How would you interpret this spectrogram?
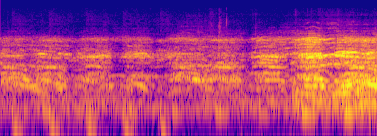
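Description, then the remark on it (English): A loud, dense crowd at a protest against LGBT content in schools shouts and cheers together as children stomp on pride flags, voices overlapping in a continuous roar, with rhythmic low thumps like stomping in the first seconds and the yelling swelling louder toward the end. “During the protests, kids from Muslim families fed up with gender indoctrination in their classrooms stomped on pride flags, garnering cheers from the crowd.”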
